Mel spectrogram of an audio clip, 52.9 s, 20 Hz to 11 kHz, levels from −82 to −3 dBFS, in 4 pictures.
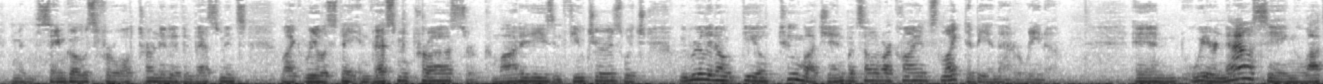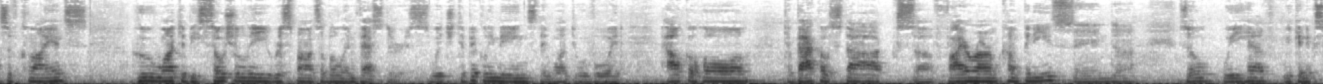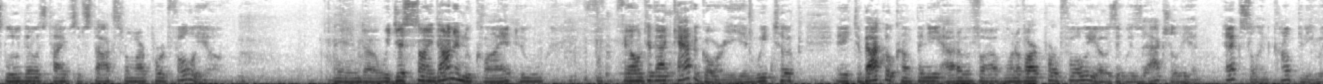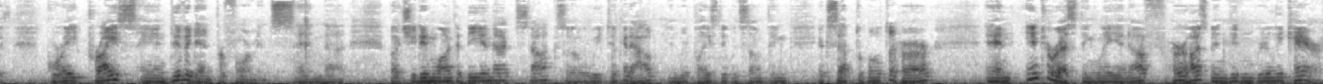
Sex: male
